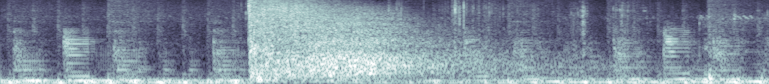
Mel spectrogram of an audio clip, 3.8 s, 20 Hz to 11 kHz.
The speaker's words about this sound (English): This is a 38 Special Revolver. We'll be firing one shot out of here.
